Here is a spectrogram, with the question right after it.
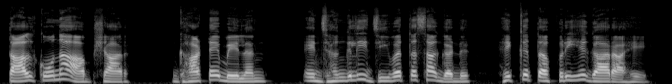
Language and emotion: Sindhi, neutral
